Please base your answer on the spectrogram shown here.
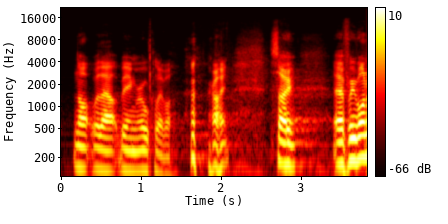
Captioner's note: chuckles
